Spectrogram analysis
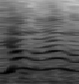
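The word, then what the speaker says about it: يلا: And yalla, let's move.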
